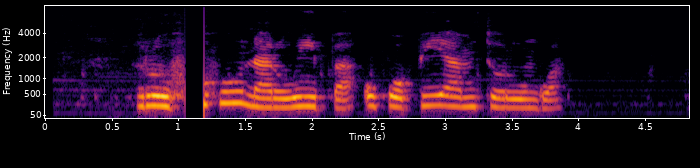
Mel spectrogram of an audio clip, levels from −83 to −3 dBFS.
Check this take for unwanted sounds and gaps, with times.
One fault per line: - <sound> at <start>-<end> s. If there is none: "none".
- dropout at 1.0-1.2 s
